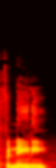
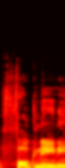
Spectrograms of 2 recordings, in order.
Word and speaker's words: Fognini: By the way, Basilashvili takes out Fanini. Or Fognini, if you want to be literal with it. But the G is silent.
